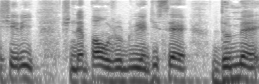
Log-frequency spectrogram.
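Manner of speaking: normal talking voice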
